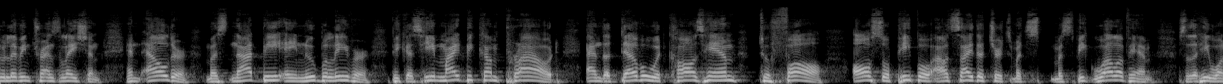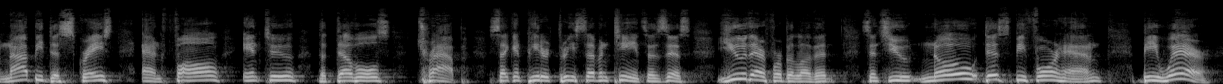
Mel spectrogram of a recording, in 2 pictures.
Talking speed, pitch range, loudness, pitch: 150 wpm, 145-185 Hz, -23 LUFS, 170 Hz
